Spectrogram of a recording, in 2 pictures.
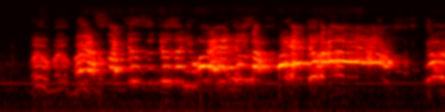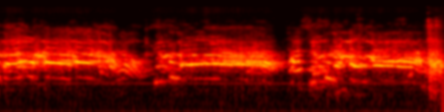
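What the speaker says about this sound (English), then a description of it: "You can hear a woman inside the black jail screaming for help." A woman screams repeatedly for help from inside a Chinese black jail, the loud, strained wails coming in long sustained bursts with brief gaps between them.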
